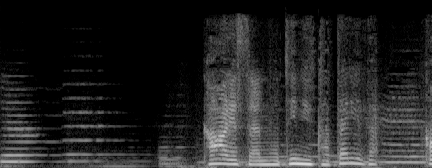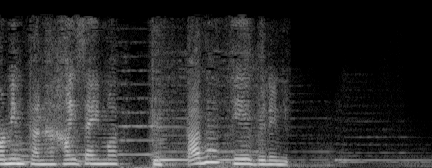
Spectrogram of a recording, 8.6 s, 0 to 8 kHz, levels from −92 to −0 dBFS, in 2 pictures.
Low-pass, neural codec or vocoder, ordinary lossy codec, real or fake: 7.2 kHz; codec, 16 kHz, 0.5 kbps, X-Codec, HuBERT features, trained on general audio; AAC, 32 kbps; fake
